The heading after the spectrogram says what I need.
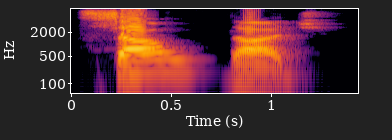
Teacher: o U sai muito fraquinho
